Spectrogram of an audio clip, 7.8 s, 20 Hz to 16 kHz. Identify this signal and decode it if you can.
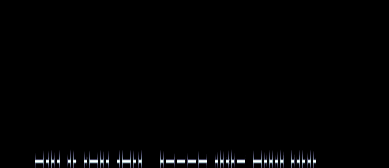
Morse code, heard as a keyed tone, about 22 wpm, 700 Hz. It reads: BILL 1465
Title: CWT Exchange 22wpm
